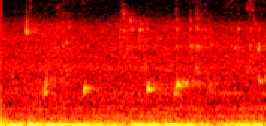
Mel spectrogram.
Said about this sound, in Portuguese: Bebendo a água mineral dessa marca aqui, que a gente não vai falar.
